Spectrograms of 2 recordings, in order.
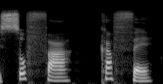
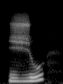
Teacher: São as palavras onde a sílaba forte é a última. Isso mesmo, aquela que fica bem no finalzinho da palavra. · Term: oxítonas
